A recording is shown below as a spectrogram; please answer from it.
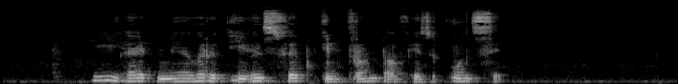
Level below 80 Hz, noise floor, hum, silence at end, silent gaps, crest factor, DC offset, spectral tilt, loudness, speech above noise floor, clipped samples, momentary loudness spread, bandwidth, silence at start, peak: -60 dBFS; -58 dBFS; none; 1.75 s; none; 18 dB; under 0.1%; -4.5 dB/octave; -26 LUFS; 33 dB; under 0.1%; 9 LU; 15 kHz; 0.9 s; -8 dBFS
